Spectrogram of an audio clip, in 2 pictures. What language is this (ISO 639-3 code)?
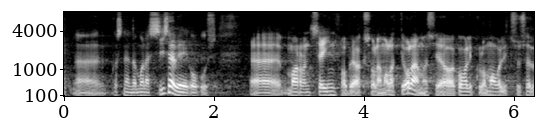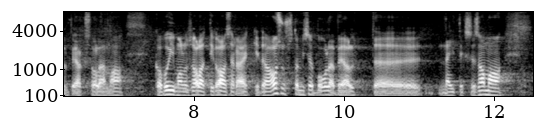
est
